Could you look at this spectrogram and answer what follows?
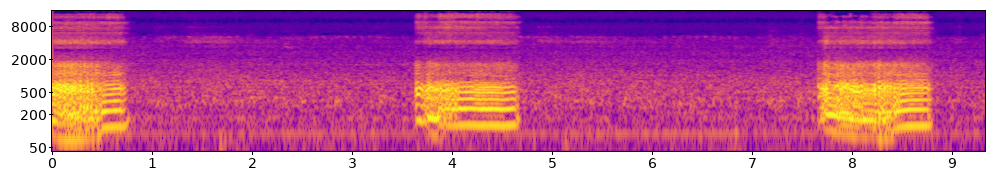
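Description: Loud rattling snores repeat about every four seconds, roughly 15 a minute, over steady room hiss. Snoring in a sleeping flat-faced dog.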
